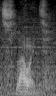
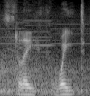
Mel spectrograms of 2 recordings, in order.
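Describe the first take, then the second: First: The name is said in a short, clipped form. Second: The name is said fully, as it is spelled. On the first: This is how the locals say it. The speaker calls it right. "That's how they pronounce it" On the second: This is how outsiders say it. The speaker calls it wrong. "we used to call it Slaithwaite because it's spelt Slaithwaite"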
